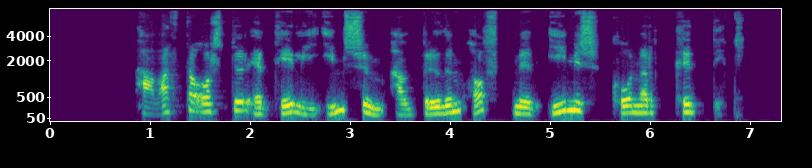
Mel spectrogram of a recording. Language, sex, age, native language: Icelandic, male, 50-59, Icelandic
